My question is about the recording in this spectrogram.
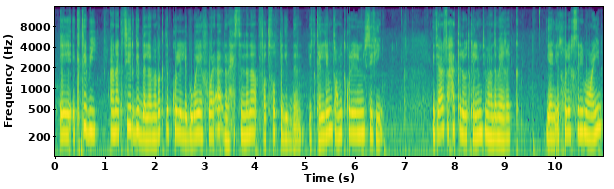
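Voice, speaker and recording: A woman's voice: fairly high pitch, dark tone. A woman with an Egyptian Arabic accent, a mother coaching other mothers on parenting, earnest and addressing the viewer directly. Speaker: mother giving parenting advice. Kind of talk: direct-to-camera advice talk.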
